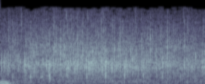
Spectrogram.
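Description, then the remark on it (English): An audience claps steadily, a dense, even wash of many hands with no breaks, holding at a constant moderate loudness from start to finish. “Don't applaud unless you're actually going to purchase this thing.”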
